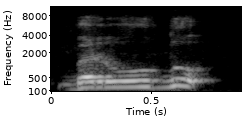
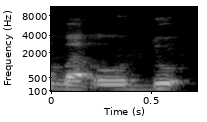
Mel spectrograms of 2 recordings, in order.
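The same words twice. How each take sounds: First: Said in the usual way. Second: BAUDU without r or w, lower pitched; local dialect pronunciation. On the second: Shown as a demonstration. Teacher showing how our people say it, local dialect pronunciation. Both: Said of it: "ujar orang kita".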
